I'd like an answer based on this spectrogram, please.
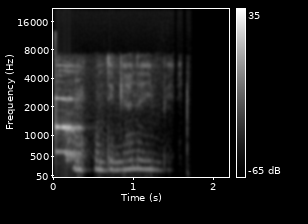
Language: Kinyarwanda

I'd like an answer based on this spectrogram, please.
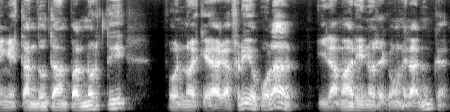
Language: Extremaduran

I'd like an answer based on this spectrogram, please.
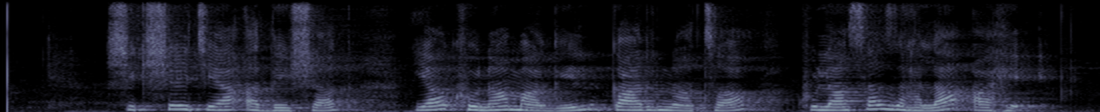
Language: Marathi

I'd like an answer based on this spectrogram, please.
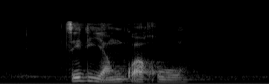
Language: Tswana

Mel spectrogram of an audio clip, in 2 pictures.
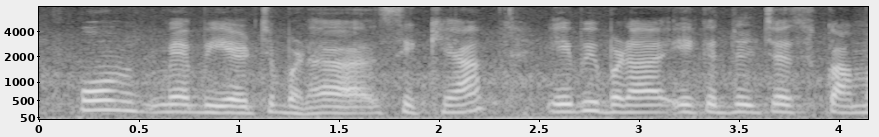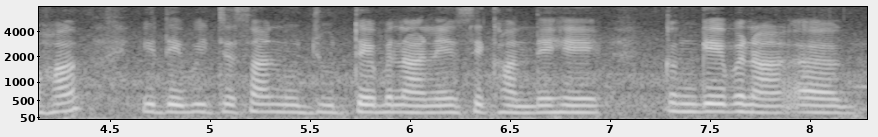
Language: Dogri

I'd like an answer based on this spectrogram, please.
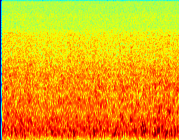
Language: Chinese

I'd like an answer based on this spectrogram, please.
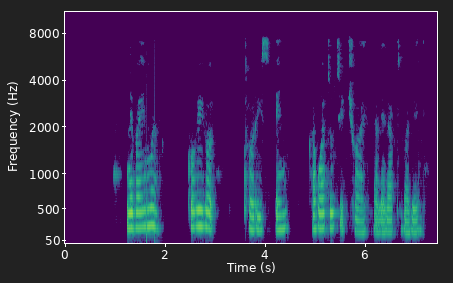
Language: Kalenjin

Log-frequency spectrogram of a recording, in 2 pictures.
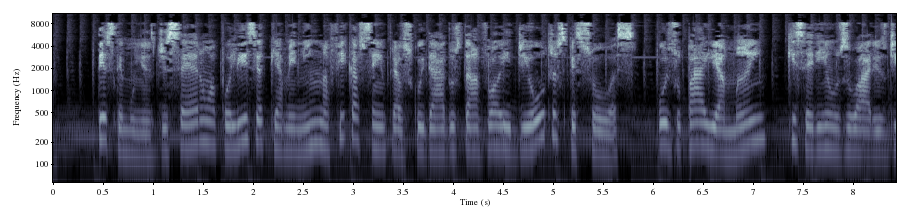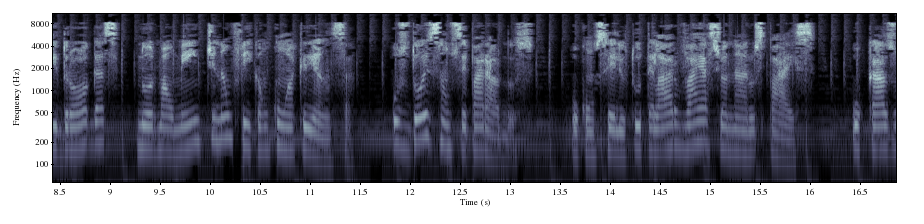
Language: Portuguese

